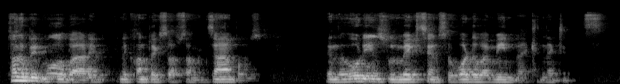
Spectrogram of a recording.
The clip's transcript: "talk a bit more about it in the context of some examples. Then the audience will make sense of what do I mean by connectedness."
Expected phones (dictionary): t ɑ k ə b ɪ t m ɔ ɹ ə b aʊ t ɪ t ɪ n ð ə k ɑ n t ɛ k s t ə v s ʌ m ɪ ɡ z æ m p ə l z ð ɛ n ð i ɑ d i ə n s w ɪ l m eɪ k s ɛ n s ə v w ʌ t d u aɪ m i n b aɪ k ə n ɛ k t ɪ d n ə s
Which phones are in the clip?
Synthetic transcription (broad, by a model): t ɑ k ə b ɪ t m ɔ ɹ ə b aʊ t ɪ t ɪ n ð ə k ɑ n t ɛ k s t ə v s ʌ m ɪ ɡ z æ m p ə l z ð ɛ n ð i ɑ d i ə n s w ɪ l m eɪ k s ɛ n s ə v w ʌ t d u aɪ m i n b aɪ k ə n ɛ k t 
